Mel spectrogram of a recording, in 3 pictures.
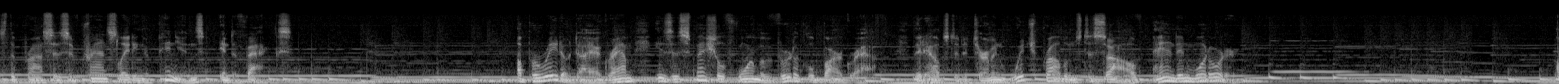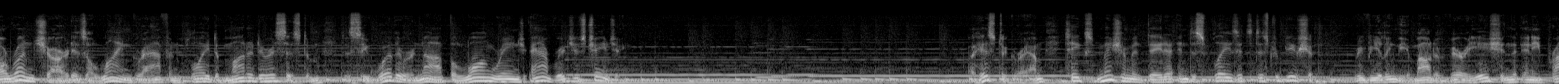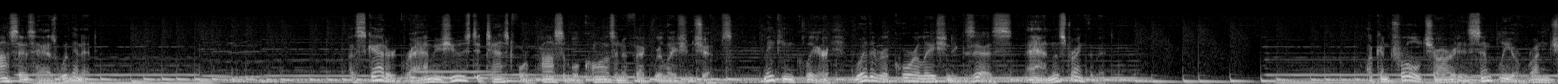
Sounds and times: Speech: 0.0s - 3.0s, 5.2s - 12.4s, 15.6s - 21.9s, 25.3s - 32.2s, 34.7s - 42.4s, 44.8s - 46.7s
Music: 0.0s - 46.7s.

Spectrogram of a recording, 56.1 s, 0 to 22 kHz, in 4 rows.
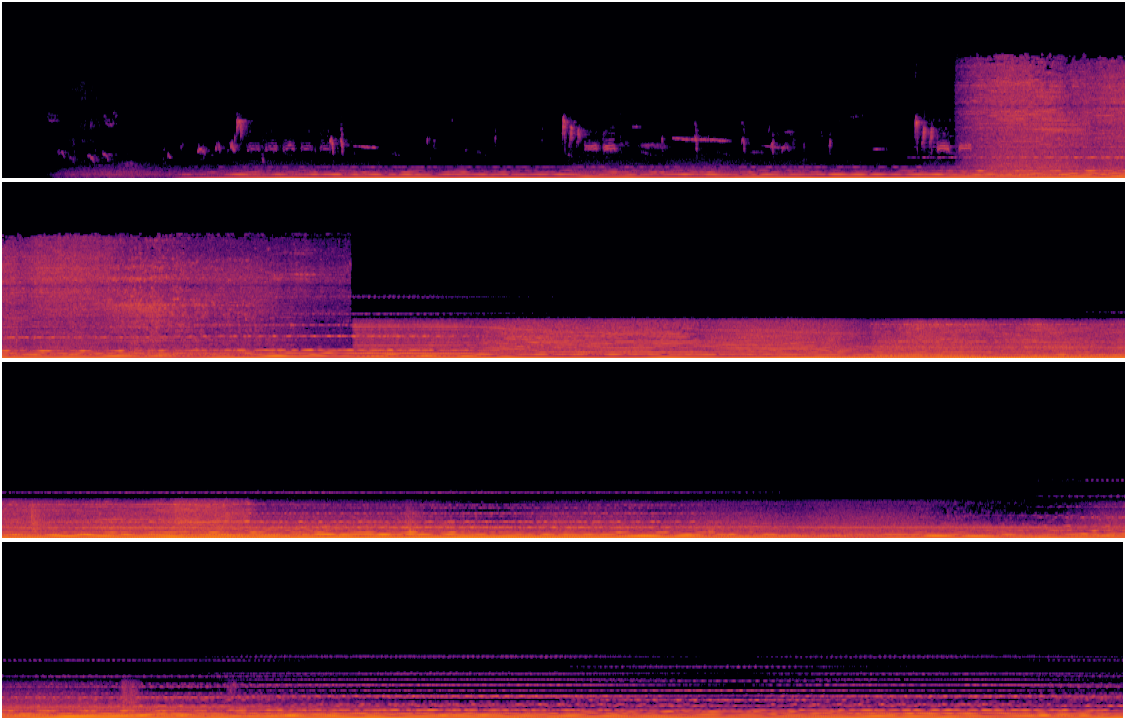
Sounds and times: Music: 2.1s - 56.1s.

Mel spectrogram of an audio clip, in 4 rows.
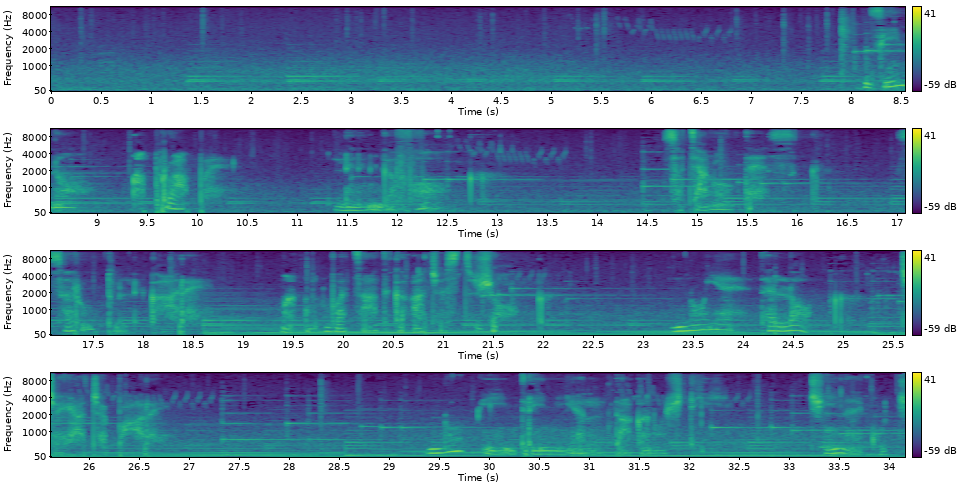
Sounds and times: Crackle: 0.0s - 34.1s
Music: 0.3s - 34.1s
Speech: 8.1s - 10.3s, 11.4s - 12.9s, 14.7s - 16.2s, 17.1s - 18.6s, 19.4s - 22.0s, 23.3s - 26.8s, 29.4s - 32.4s, 33.2s - 34.1s.

